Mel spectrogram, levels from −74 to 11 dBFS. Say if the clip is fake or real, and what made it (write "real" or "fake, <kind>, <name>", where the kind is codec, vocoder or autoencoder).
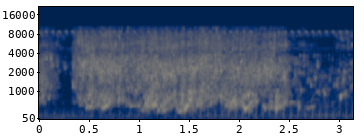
real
